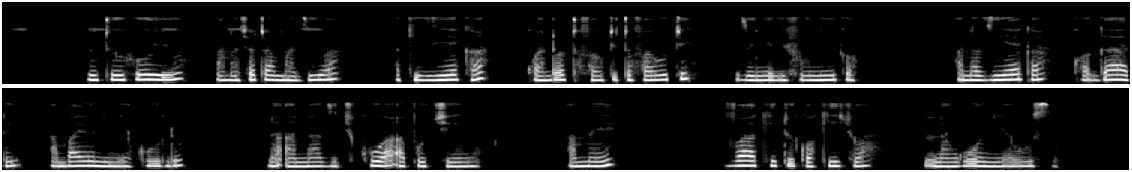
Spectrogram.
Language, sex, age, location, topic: Swahili, female, 18-24, Kisumu, agriculture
